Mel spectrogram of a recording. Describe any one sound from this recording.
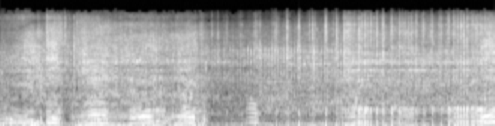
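Rocks crunch and clatter under a dirt bike's tyres.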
